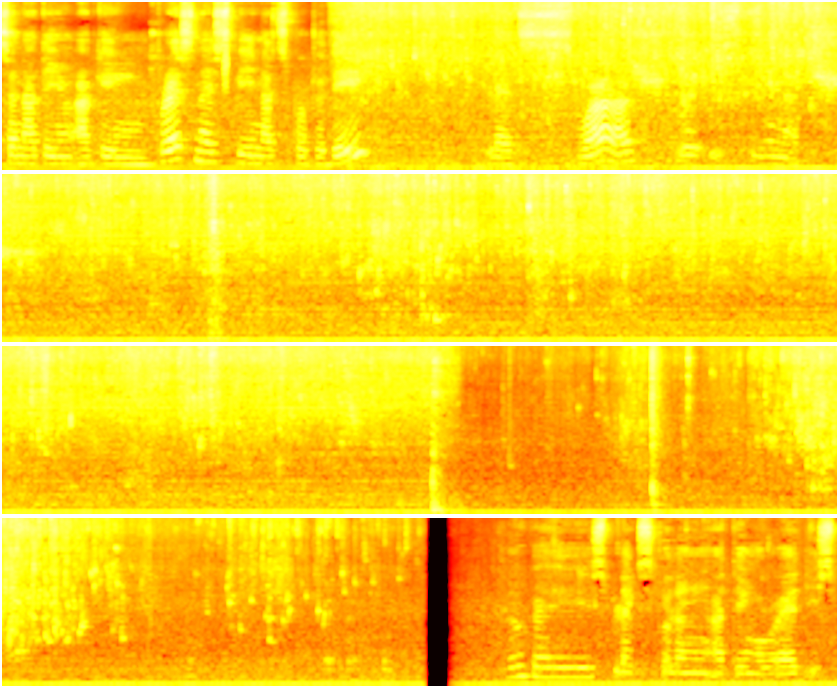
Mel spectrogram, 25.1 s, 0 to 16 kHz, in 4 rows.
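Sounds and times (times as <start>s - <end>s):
tap water running into bowl: 2.7s - 16.0s.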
